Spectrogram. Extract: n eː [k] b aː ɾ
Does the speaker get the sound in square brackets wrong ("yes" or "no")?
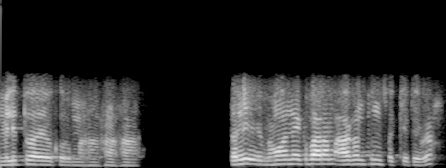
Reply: no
